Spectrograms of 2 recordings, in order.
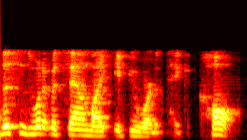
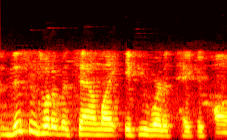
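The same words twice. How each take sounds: First: The voice is heard without background crowd noise. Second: The voice is heard over background crowd noise.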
